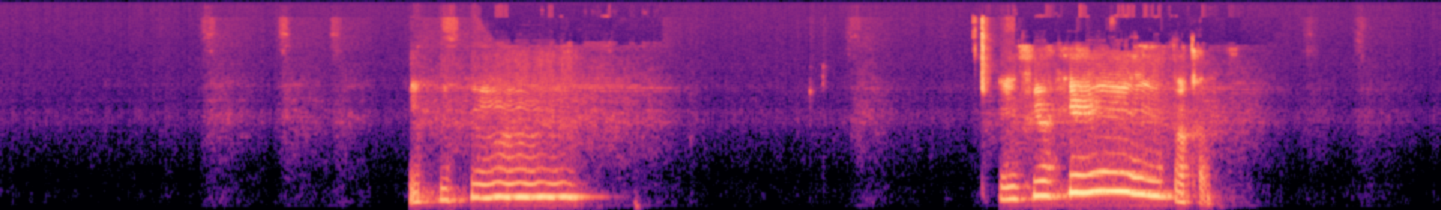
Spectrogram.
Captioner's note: singing; hums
